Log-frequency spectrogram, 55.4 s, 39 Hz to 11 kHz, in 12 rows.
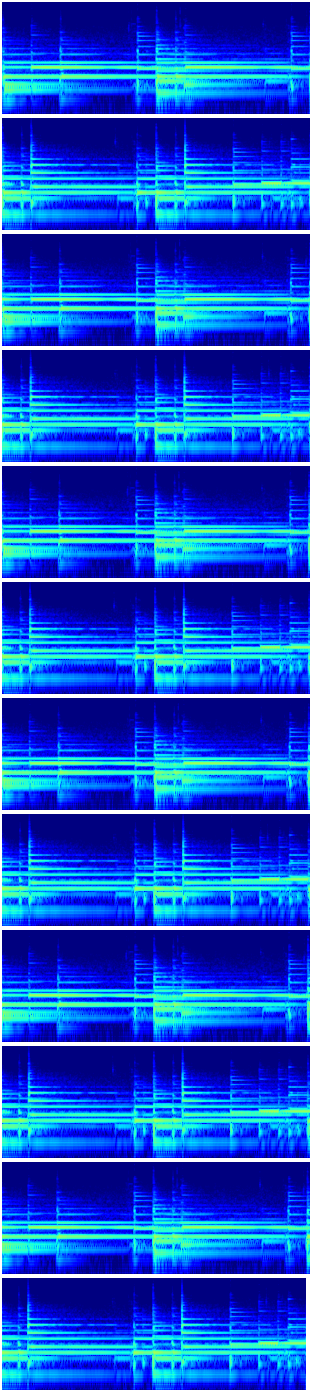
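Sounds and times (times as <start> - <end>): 
Latin guitar loop in F minor: 0.0 - 55.3.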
